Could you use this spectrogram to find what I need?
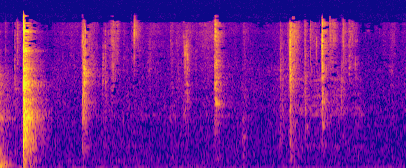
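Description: A trowel scrapes mortar onto stone.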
